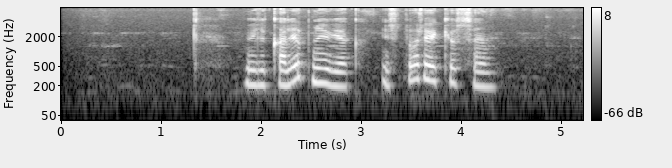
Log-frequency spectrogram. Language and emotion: Russian, neutral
